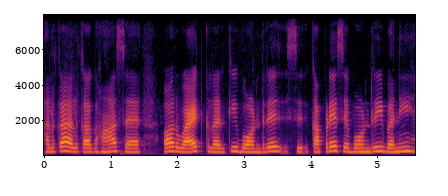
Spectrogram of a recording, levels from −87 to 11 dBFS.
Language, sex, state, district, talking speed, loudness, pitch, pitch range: Hindi, female, Jharkhand, Ranchi, 150 wpm, -19 LUFS, 215 Hz, 210-240 Hz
